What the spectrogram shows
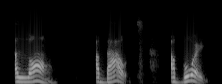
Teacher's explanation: the stress is on the second syllable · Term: unstressed syllable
